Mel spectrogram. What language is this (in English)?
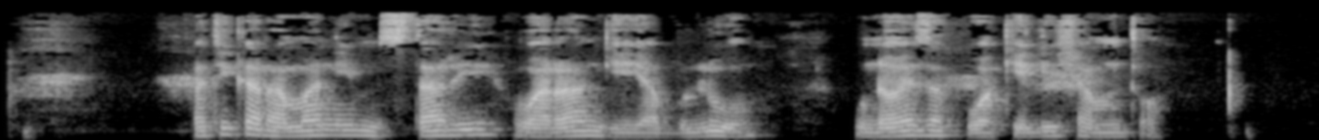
Swahili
